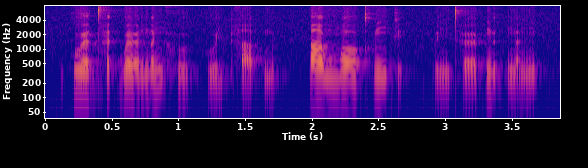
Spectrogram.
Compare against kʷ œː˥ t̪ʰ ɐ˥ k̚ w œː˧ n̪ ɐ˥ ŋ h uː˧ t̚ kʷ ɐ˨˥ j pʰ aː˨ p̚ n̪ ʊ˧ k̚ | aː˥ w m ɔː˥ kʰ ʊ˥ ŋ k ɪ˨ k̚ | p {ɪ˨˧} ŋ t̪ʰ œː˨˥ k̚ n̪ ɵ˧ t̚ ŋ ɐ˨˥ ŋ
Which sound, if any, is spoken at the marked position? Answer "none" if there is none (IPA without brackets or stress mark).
ɪ˨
